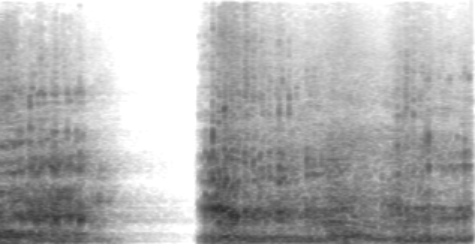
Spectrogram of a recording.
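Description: A lion gives deep, rumbling roars, broken by a brief silence before a second burst.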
